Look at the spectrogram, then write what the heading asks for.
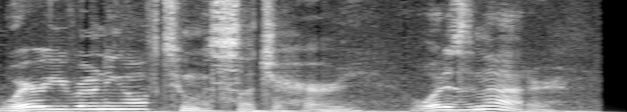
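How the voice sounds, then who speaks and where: A man in a put-on character voice, high-pitched and very fast. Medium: audio drama. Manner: calm, inquisitive.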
